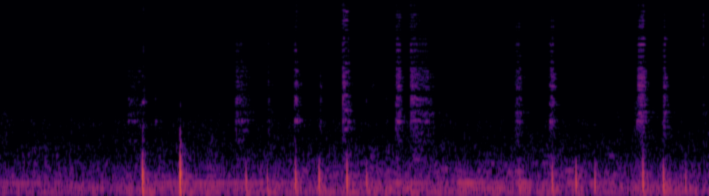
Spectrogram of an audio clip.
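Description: Felt-tip marker writing on a whiteboard: faint scratchy strokes and small taps of the tip. Two sharper taps about a second and a half in are the loudest, followed by a run of lighter ticks.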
